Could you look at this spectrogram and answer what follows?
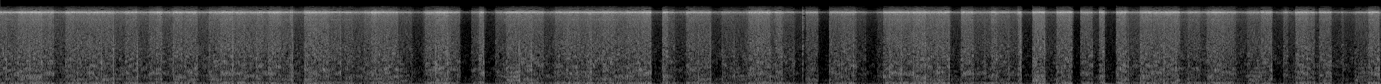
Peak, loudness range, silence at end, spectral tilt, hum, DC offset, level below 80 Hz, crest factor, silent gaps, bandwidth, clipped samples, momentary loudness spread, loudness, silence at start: -2 dBFS; 2 LU; 0 s; 1 dB/octave; none; under 0.1%; -50 dBFS; 16 dB; none; 16 kHz; under 0.1%; 5 LU; -14 LUFS; 0 s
